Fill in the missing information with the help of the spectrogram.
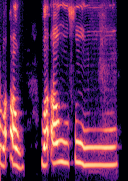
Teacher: وَأَو مد لین ہو رہی ہے، نرمی سے بولنا ہے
